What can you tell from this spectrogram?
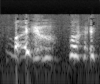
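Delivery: sobbing out his name; crying. Acted. Woman crying over her unconscious lover. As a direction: cry his name through tears.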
